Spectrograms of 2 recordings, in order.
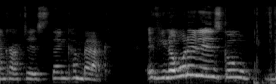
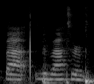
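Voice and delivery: ordinary talk

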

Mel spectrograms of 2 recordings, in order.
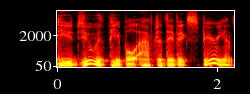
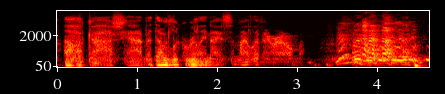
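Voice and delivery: much softer whisper, laughing through it; giggly whisper; 5 semitones higher, 9 dB quieter than usual. Real, not acted. Host to listeners, admiring a grisly lamp, giggly whisper. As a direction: hush it like a guilty pleasure. Mock-delighted aside about decor.

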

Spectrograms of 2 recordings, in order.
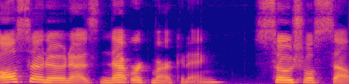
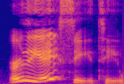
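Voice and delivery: usual speaking voice

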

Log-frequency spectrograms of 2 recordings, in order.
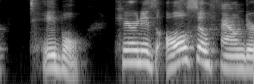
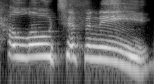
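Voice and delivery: high, drawn-out hello; delighted greeting; 8 semitones higher than usual. Real, not acted. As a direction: call out a happy, sing-out greeting. Greeting an attendee by name.

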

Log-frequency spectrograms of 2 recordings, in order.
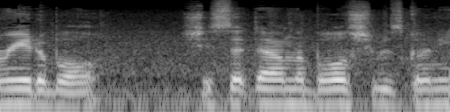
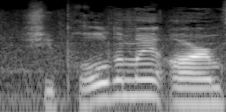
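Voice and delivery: ordinary delivery

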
